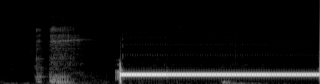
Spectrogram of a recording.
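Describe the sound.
A telephone dial tone sounds while someone calls back: a single steady tone holds for about two seconds after a couple of faint, brief noises.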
